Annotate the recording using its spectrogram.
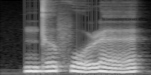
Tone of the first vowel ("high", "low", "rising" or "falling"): rising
